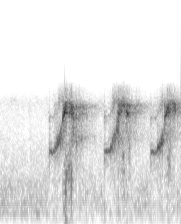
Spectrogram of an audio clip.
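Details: Cockatiel calling indoors: three loud rising whistled calls sweeping up and holding high, each about a third of a second, over faint room hum.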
